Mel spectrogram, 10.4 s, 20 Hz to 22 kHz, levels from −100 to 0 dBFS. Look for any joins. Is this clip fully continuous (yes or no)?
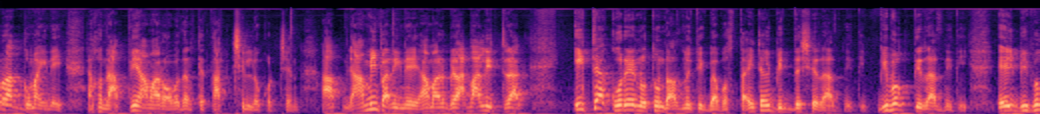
yes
